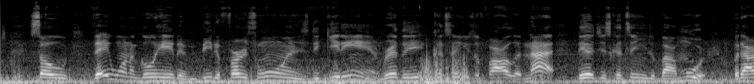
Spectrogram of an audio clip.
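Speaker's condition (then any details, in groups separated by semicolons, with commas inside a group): No condition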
